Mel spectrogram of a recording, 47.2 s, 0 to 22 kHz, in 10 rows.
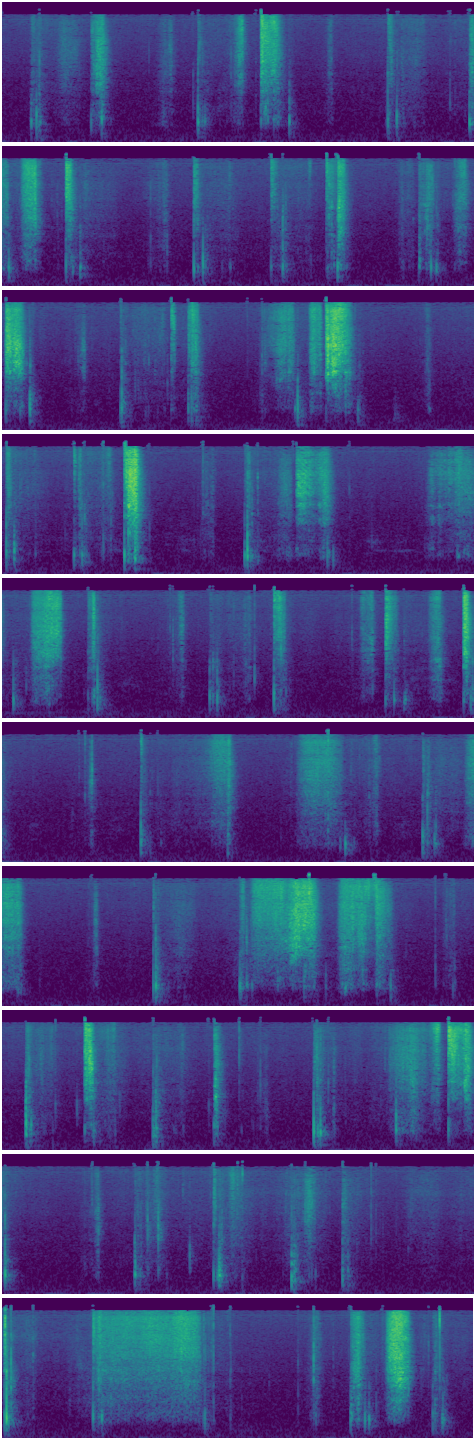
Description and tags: lino 13b sportshoes shuffle threshold
Shuffling on linoleum: sport shoes. Recorded with a ZOOM H2 in a basement of a house, normalized with Audacity.
footstep, footsteps, step, steps, walk, walking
